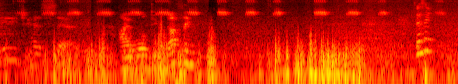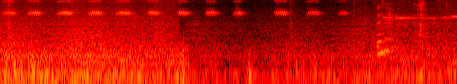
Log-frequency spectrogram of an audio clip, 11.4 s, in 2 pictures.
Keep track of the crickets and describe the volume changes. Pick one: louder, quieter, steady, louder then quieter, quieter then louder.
louder then quieter.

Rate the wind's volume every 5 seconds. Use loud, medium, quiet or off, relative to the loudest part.
loud, medium, quiet.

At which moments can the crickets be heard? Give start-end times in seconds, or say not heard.
0.0-11.4.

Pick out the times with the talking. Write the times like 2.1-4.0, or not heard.
0.0-2.5.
